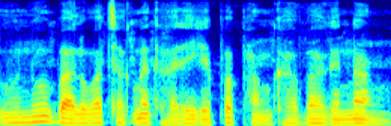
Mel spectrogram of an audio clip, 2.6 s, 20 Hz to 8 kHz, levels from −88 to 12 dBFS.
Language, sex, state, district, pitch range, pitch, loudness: Garo, male, Meghalaya, South Garo Hills, 100-110 Hz, 105 Hz, -20 LUFS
